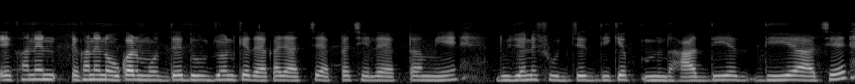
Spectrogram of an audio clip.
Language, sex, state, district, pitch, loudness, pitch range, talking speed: Bengali, female, West Bengal, Kolkata, 200 Hz, -27 LUFS, 190-210 Hz, 135 wpm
